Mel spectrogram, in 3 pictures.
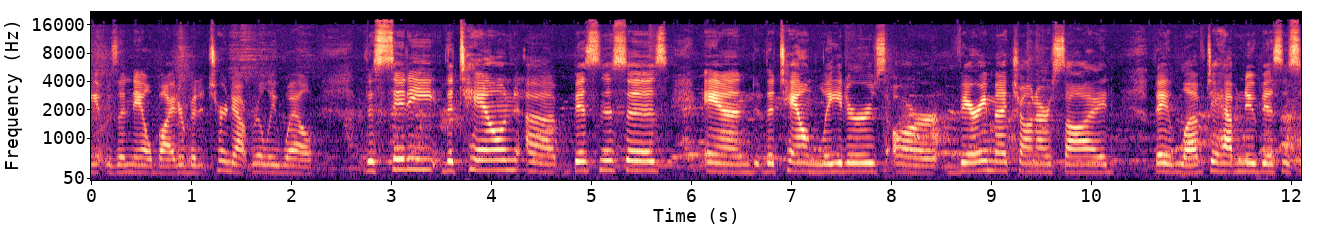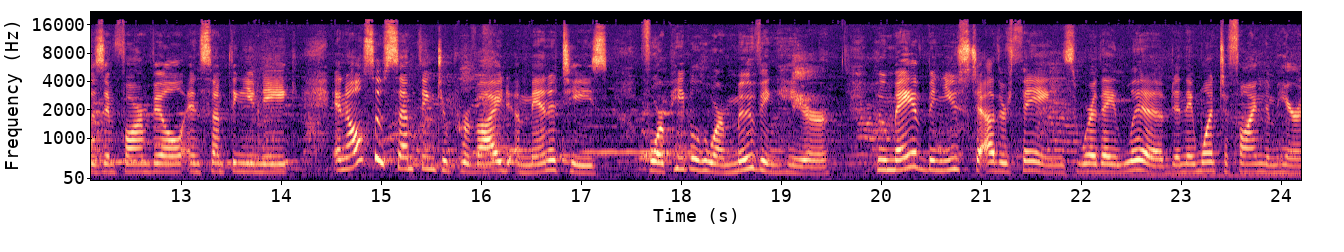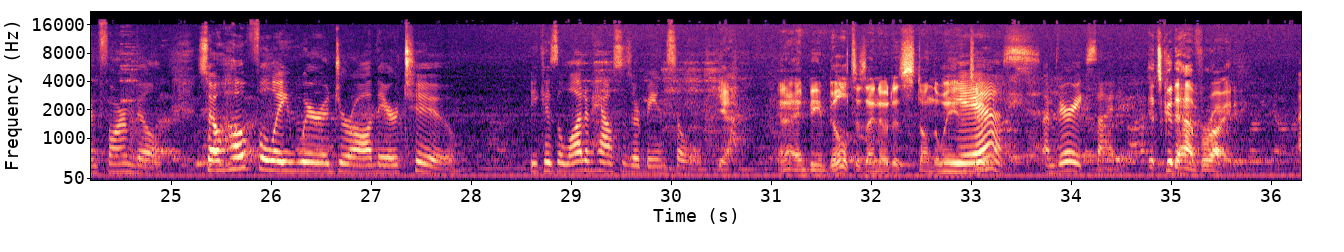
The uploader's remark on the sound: visits Café Madeleine to chat with owner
